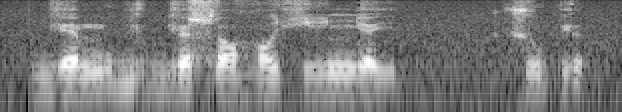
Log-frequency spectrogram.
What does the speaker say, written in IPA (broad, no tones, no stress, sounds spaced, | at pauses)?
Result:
bʲ ɛ m u bʲ u bʲ œ ɬ ɾ ɔ ɦ ɔ ç i ɲ ɛ j | t͡ʃ u pʲ ə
